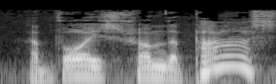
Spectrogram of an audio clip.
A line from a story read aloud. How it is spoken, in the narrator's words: she said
